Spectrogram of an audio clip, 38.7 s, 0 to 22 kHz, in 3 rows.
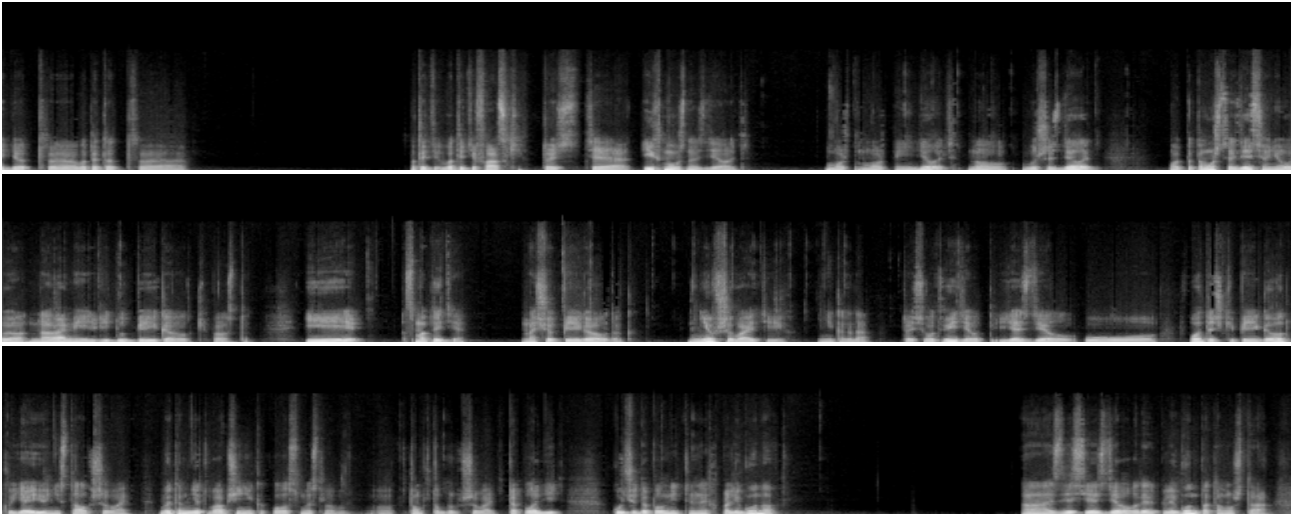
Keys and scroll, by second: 24.9 Tab, 28.4 Tab, 32.6 Tab.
